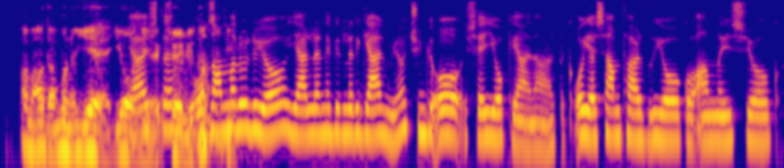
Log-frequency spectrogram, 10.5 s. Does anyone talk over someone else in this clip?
Yes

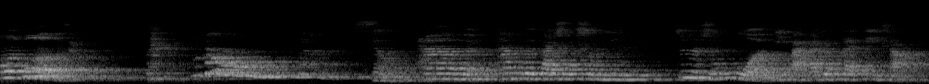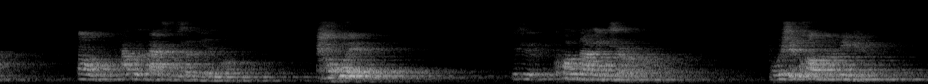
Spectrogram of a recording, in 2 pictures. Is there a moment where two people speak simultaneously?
No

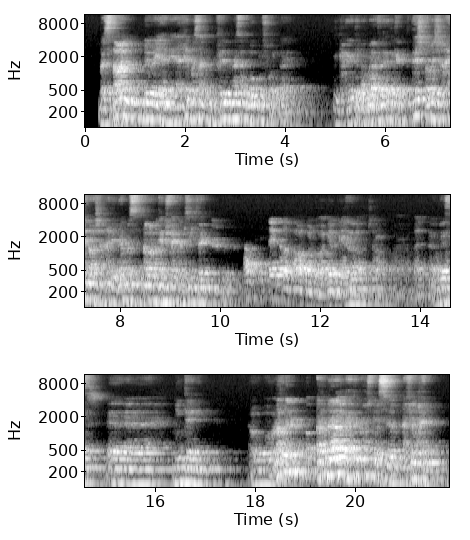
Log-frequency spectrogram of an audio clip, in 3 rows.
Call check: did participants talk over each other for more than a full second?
No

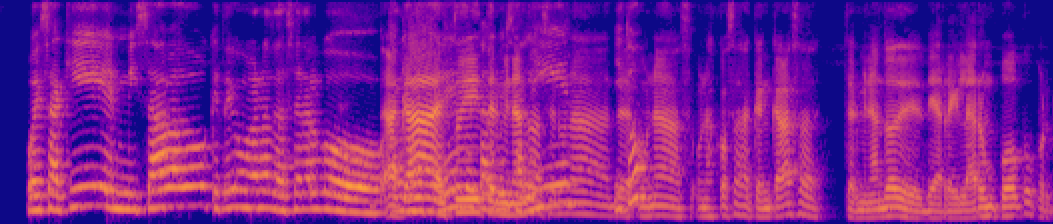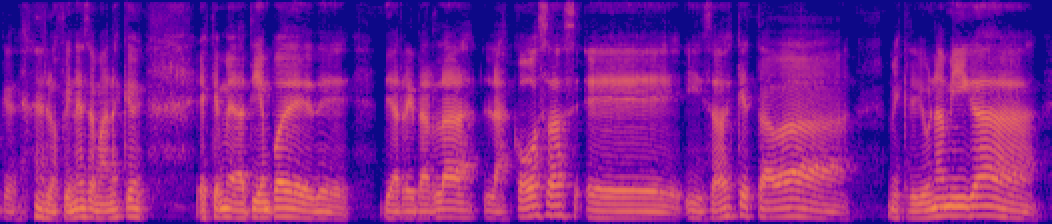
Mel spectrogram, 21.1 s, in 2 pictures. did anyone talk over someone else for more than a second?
Yes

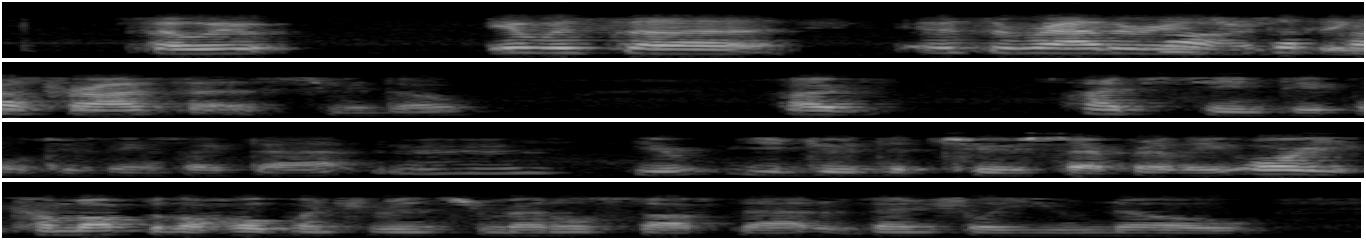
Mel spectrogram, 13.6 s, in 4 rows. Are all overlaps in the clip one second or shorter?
No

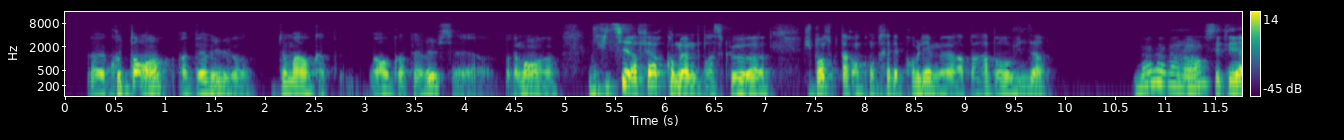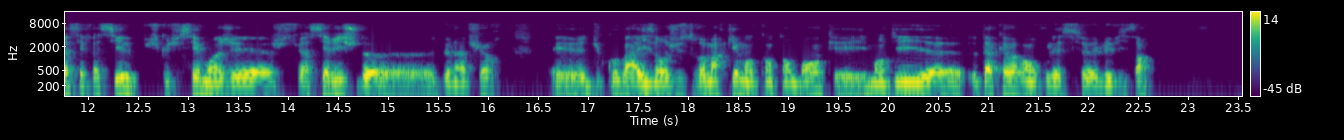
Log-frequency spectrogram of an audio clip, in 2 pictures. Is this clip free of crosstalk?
Yes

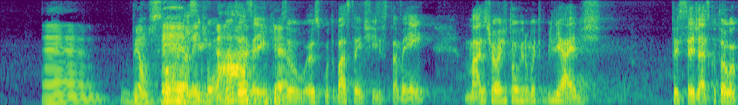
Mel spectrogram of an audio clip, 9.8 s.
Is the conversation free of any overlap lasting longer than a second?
No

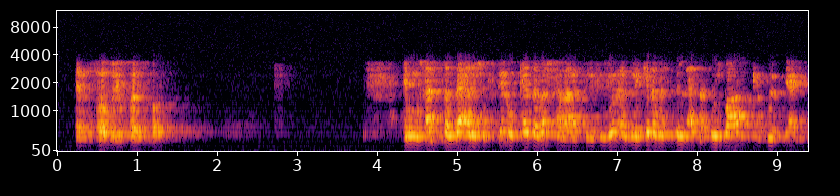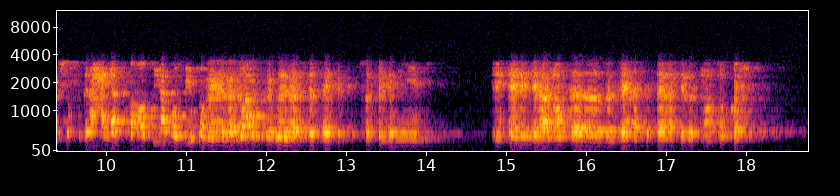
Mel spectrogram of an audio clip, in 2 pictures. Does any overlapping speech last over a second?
Yes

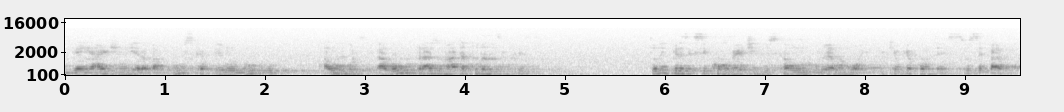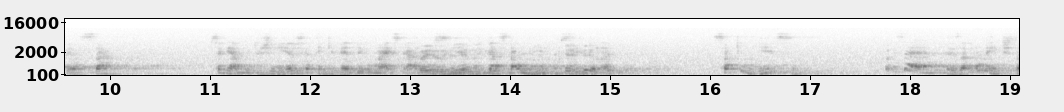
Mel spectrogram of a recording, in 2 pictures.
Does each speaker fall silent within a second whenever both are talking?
No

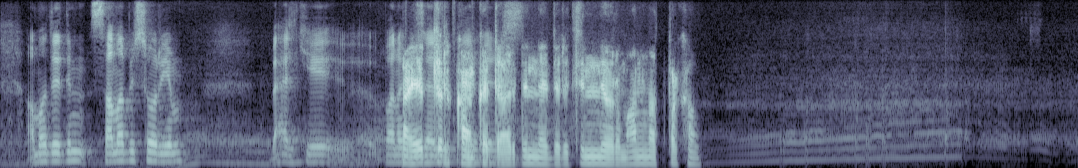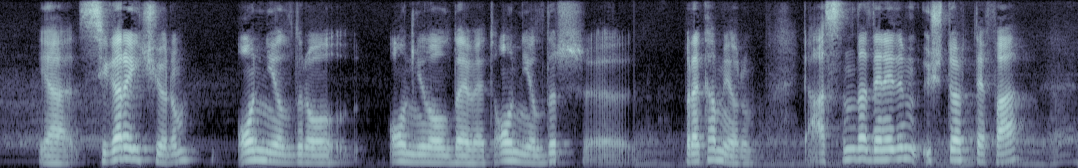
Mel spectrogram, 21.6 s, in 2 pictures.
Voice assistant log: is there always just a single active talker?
No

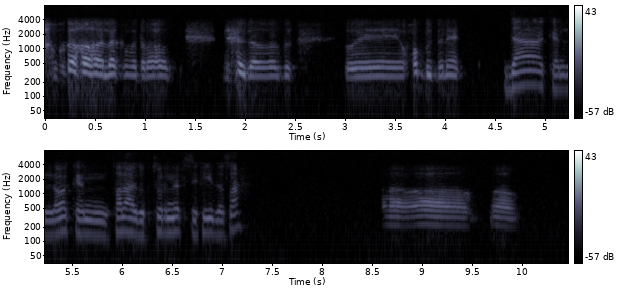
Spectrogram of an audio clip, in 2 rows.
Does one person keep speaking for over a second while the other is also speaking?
No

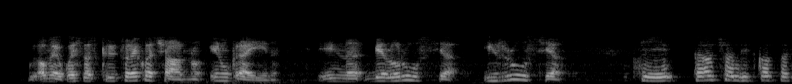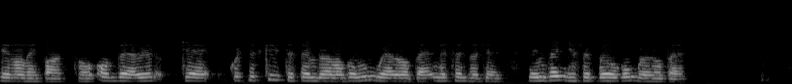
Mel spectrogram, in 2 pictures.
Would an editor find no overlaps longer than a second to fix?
Yes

